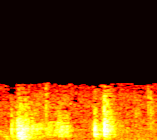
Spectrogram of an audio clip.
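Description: A drawer being pulled open while someone searches for ink makes two short wooden scraping bursts, the second with a quick double knock, separated by a brief near-silence.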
